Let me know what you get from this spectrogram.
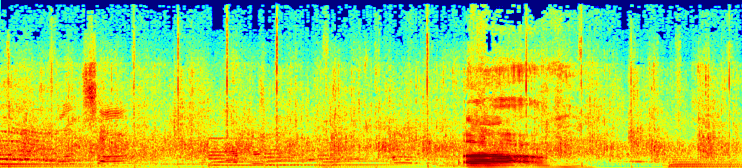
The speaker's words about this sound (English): Can everyone give the Lord a hand clap of thanksgiving and praise today? Amen, amen, amen.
